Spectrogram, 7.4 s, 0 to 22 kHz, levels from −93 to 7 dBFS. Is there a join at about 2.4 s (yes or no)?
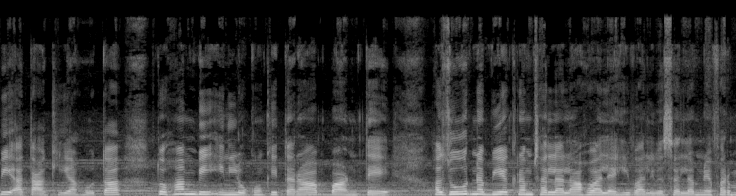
no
